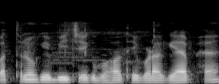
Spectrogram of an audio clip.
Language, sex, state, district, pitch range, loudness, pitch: Hindi, male, Chhattisgarh, Kabirdham, 100-110 Hz, -16 LUFS, 105 Hz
